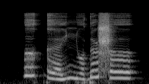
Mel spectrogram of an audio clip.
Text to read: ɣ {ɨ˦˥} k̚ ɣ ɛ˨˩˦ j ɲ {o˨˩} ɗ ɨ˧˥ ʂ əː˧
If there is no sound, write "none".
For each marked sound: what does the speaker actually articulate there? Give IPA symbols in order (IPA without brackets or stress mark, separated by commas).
ə˦˥, o˨˩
